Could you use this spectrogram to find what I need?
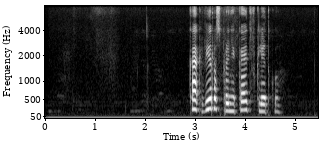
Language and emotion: Russian, neutral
